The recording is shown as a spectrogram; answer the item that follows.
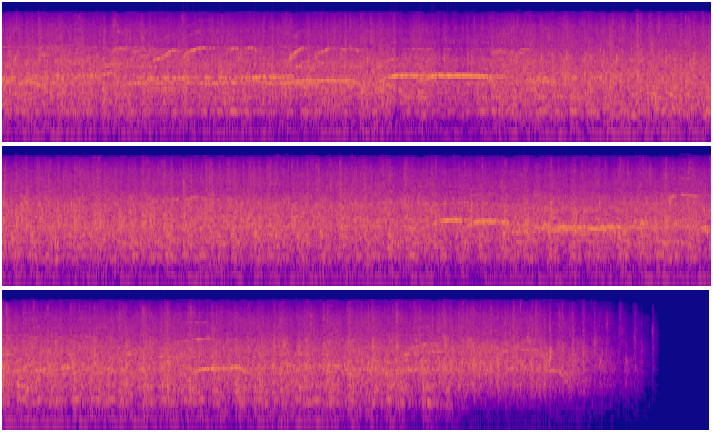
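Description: A large audience applauding in a long, steady ovation, with voices cheering and calling out over the clapping.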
